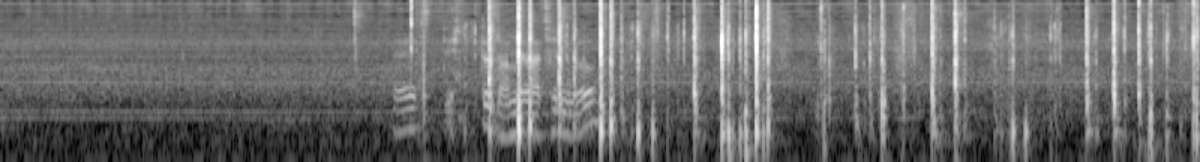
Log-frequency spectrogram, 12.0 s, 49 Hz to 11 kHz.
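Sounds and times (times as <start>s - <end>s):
keyboard typing clicks: 4.1s - 12.0s.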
